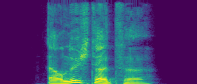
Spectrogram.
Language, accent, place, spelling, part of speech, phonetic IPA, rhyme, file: German, Germany, Berlin, ernüchterte, adjective / verb, [ɛɐ̯ˈnʏçtɐtə], -ʏçtɐtə, De-ernüchterte.ogg
- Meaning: inflection of ernüchtern: 1. first/third-person singular preterite 2. first/third-person singular subjunctive II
